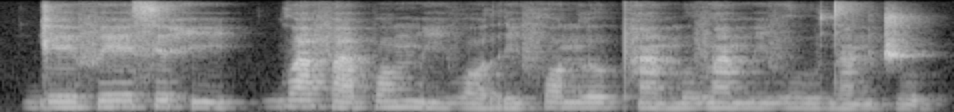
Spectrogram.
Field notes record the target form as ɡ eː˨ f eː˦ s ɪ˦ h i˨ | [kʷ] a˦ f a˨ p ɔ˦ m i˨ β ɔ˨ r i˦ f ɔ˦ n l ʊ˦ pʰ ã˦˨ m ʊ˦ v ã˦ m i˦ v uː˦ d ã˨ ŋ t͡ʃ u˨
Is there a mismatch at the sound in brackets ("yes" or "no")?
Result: yes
